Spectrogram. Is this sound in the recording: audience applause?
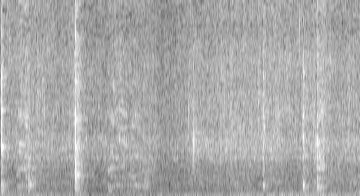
no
